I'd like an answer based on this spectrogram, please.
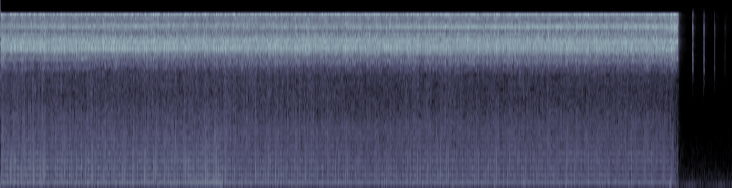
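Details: Male scrub cicada singing at full intensity in southern New Mexico, recorded on a phone whose mic was overloaded: a continuous, piercing high-pitched buzzing drone with steady humming tones beneath, holding unbroken for about eight and a half seconds, then stopping abruptly.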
